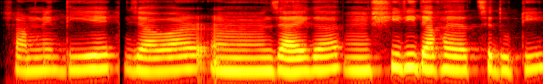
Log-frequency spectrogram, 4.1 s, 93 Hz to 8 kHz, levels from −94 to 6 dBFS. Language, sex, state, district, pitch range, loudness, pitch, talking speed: Bengali, female, West Bengal, Purulia, 190-210 Hz, -18 LUFS, 195 Hz, 145 wpm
